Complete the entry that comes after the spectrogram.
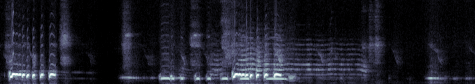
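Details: Local and Bangkok zebra doves calling back and forth: loud, fast rattling coo bursts alternate with lower, softer staccato notes, one long rolling phrase trailing off, then a single faint coo.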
